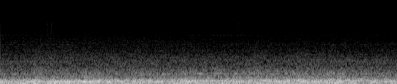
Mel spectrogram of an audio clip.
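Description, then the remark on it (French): The future Paris tramway, due to enter service in mid-December 2006, runs steadily, giving a continuous low rumble and whirring mechanical hum that holds at an even, fairly loud level throughout, with no voices. “le son du futur tramway de Paris.”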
